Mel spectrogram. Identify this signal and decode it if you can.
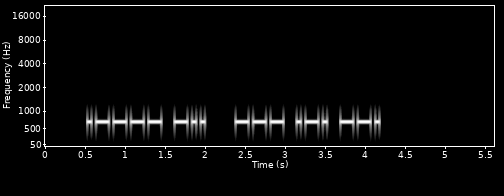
Morse code, heard as a keyed tone, about 22 wpm, 700 Hz. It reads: 1D ORG
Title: Field Day Exchanges - 22wpm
